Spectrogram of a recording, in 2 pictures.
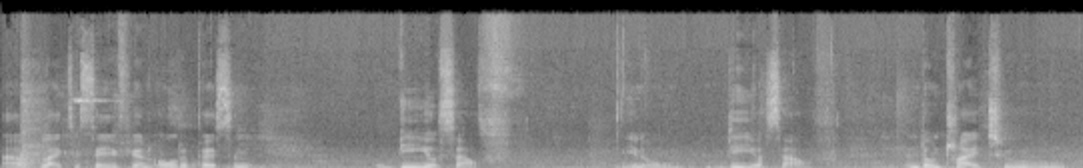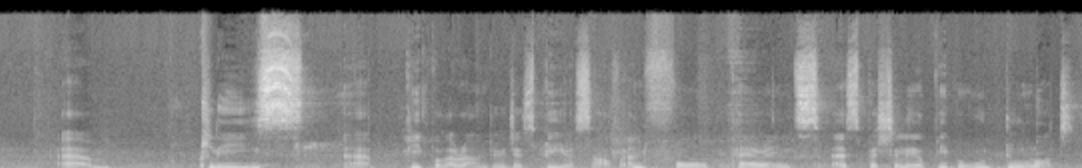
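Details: Adult speaker; stammering.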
